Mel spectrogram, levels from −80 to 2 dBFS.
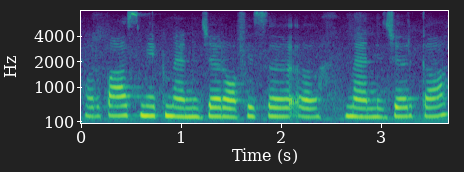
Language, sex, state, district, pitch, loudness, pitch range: Hindi, male, Punjab, Kapurthala, 235 Hz, -14 LUFS, 225-245 Hz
